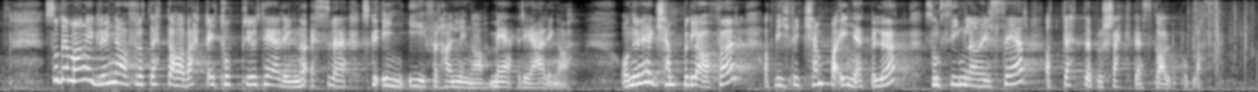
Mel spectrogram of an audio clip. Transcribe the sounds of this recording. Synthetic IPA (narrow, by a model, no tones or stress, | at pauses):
sɔd̪ɛæɾmɑŋːəɡɾʉnːɑfɔɾɑt̪̚d̪ɛt̪ːəhɑɾʋæʈːæɪt̪ʰɔpːpʰːɾɪʊɾɪt̪ʰeːɾɪŋnɔɾʔɛsʋeːskʉʔɪnːɪfɔɾɦɑnlɪŋɑmɛɾɛjæːɾɪ̰ŋɑ̰ | ʔɔnʉːæɾɛɡçæmpəɡlɑːfœɾʔɑt̪ʋɪfɪkːçɛmpɑʔɪnːɪɛt̪̚bəløːpsɔmsiːn̩lɑnɪlseːɾʔɑt̪̚d̪̥ɛt̪ːəpʰɾʊʂɛkt̪əskɑ̰lpʰɔpʰlʔɑ̰s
